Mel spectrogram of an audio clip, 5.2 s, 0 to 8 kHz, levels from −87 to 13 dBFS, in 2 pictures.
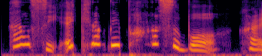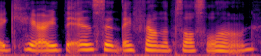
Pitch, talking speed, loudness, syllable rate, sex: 270 Hz, 150 wpm, -16 LUFS, 5.7 syllables/s, female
